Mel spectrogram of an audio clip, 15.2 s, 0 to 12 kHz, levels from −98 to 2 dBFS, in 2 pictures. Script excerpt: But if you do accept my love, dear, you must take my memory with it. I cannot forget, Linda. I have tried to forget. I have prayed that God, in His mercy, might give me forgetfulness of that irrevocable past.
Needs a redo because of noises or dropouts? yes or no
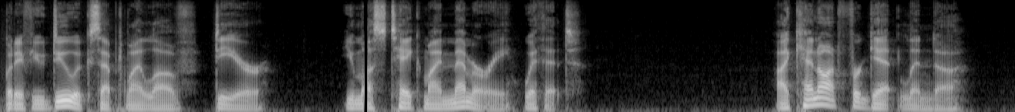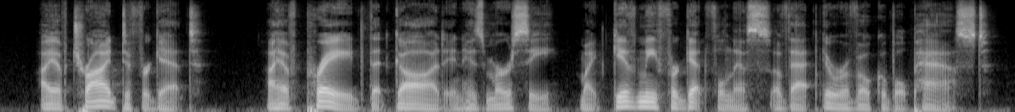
yes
